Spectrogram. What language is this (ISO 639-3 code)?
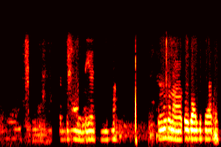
pan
